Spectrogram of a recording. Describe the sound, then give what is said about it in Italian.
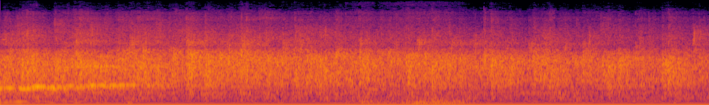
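A crowd claps steadily for the newlyweds one evening, a dense, continuous wash of applause that holds at an even level for the full few seconds with no voices rising above it. “Anzi, vogliamo fare un applauso ai freschi sposi questa sera,”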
